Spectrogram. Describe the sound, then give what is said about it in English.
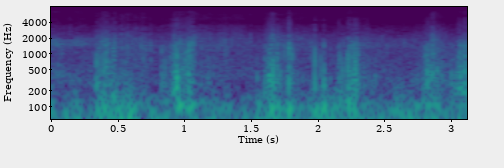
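Two people's boots crunch through snow as they walk back down while snow falls, in a steady walking rhythm, each step a short, gritty burst over a constant low rumble of wind or movement. “But we're walking down now, and you might be able to hear the crunch of our boots in the snow.”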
